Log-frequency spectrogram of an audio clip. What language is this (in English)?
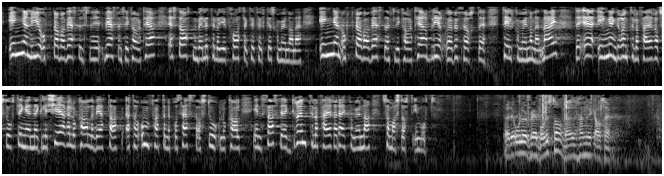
Norwegian Nynorsk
